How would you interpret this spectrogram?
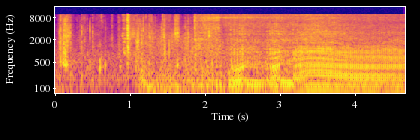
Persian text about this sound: پشت سر بیسیمچی با موتور تریل به سمت نهر جاسم رفت.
